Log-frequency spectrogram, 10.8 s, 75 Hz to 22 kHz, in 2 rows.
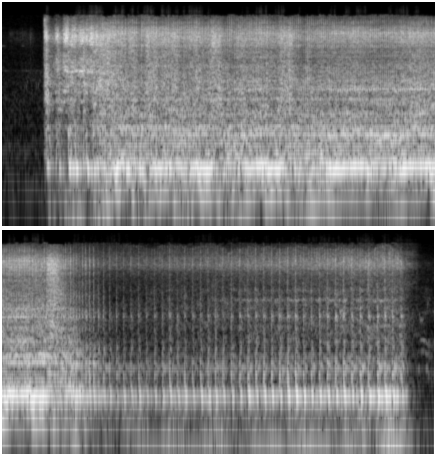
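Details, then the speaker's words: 1962 Ford Falcon engine on break-in run: fires and revs in swells, then idles with heavy knock about three times a second; owner first suspected valve cover or rocker area, not bottom end. "haven't opened up the engine or anything but that kind of sucked that uh there's a pretty bad knock"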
